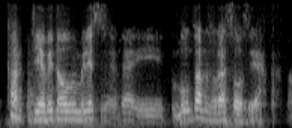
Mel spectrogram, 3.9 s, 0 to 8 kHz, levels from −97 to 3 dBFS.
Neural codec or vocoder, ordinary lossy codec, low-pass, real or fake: codec, 16 kHz, 0.4 kbps, LongCat-Audio-Codec; Opus, 24 kbps; 7.2 kHz; fake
